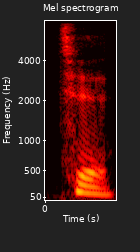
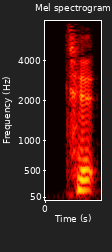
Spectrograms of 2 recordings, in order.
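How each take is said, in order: First: Ti with the vowel left to fade out; open ending. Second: Ti chopped off sharply at the end; abrupt cut-off. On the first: Teacher contrasts two words, Ti meaning vegetation left open. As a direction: let Ti end softly without a stop. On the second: Teacher contrasts two words, ti meaning to repair cut short. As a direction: stop the vowel of ti short. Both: Shown as a demonstration. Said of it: "abrupt cutting off of a sound".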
